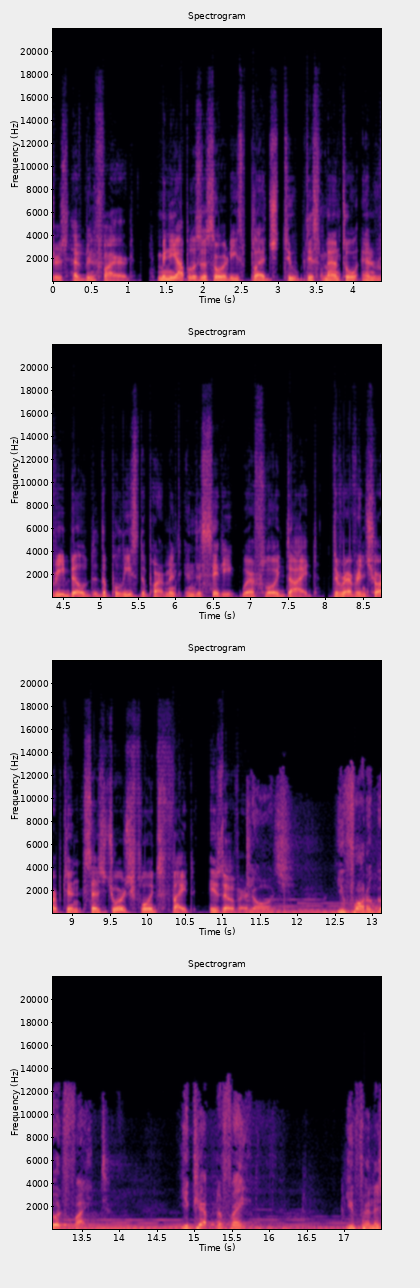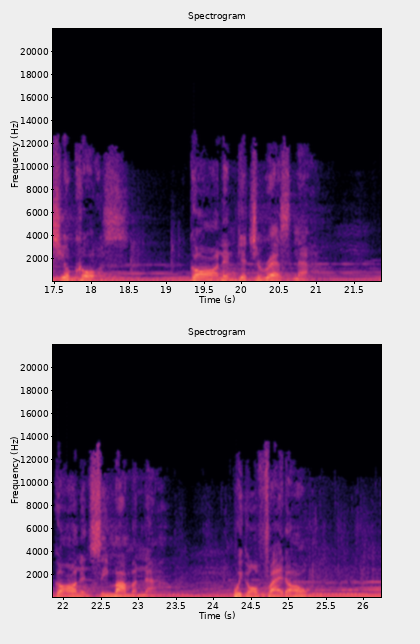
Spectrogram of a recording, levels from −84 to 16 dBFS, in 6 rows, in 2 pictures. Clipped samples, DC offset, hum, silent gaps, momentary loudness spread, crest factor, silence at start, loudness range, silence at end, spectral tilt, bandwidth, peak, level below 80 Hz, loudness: under 0.1%; under 0.1%; none; 1.18-1.29 s, 7.99-8.05 s; 15 LU; 16 dB; 0 s; 4 LU; 0 s; -5.5 dB/octave; 16 kHz; 0 dBFS; -38 dBFS; -18 LUFS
